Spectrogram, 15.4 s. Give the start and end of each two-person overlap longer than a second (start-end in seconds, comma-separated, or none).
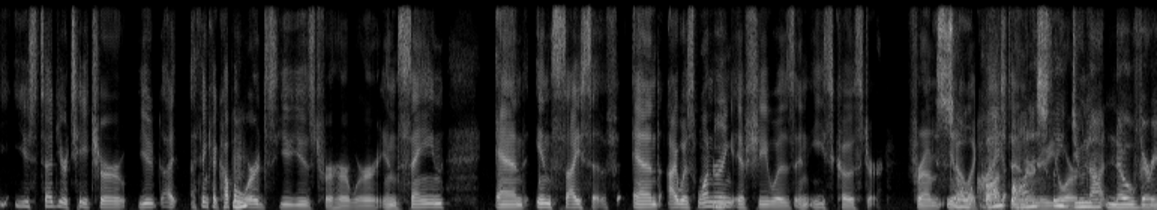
12.5-14.4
